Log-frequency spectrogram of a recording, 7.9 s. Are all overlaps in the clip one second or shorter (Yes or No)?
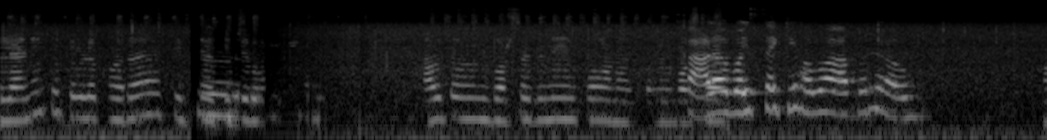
Yes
